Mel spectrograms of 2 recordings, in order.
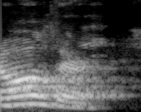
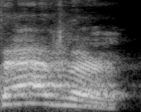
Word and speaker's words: Adler: So I said Stephen Alder. And they said, no, it's Adler.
